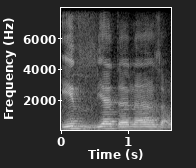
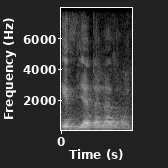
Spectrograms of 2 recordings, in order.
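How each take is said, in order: First: The z sound is softly drawn out and flowing. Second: The z sound is cut short and abrupt. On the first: The speaker calls it right. "rakhawah maksudnya bila kita sebut dia liritkan sikit bunyi dia" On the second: The speaker calls it wrong. "jangan ... itu tak ada rakhawah"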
